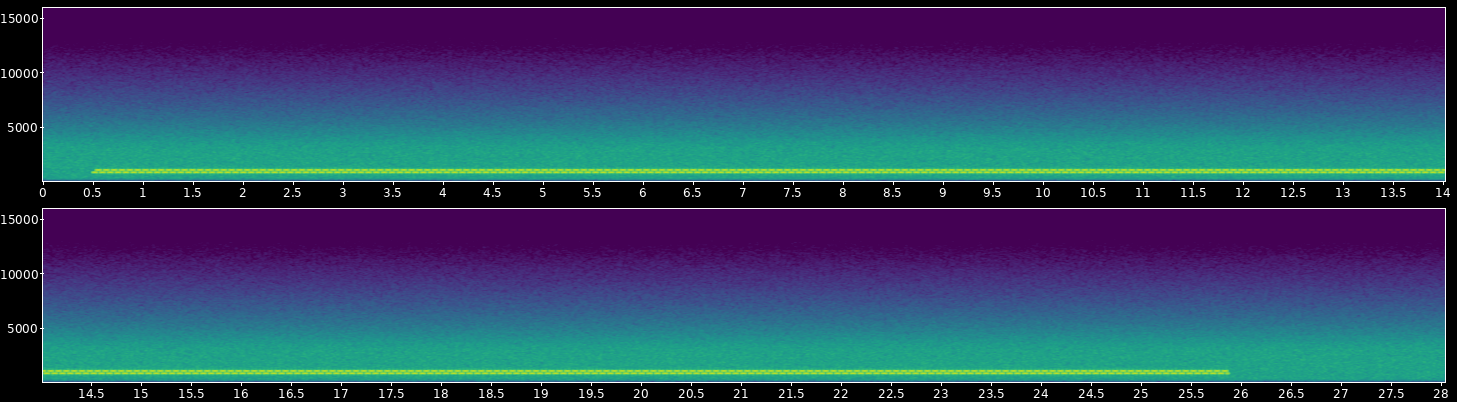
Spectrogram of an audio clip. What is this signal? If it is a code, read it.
A tone that alternates evenly between two pitches, with phone line noise. There is no code.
